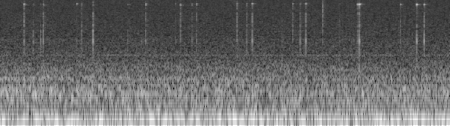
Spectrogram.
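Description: Long manicured nails tap and click on a small capped amber glass bottle with a paper label, held in both hands. Quiet, sharp, bright clicks come scattered and irregularly over a steady low rumble, each one dying away quickly.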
